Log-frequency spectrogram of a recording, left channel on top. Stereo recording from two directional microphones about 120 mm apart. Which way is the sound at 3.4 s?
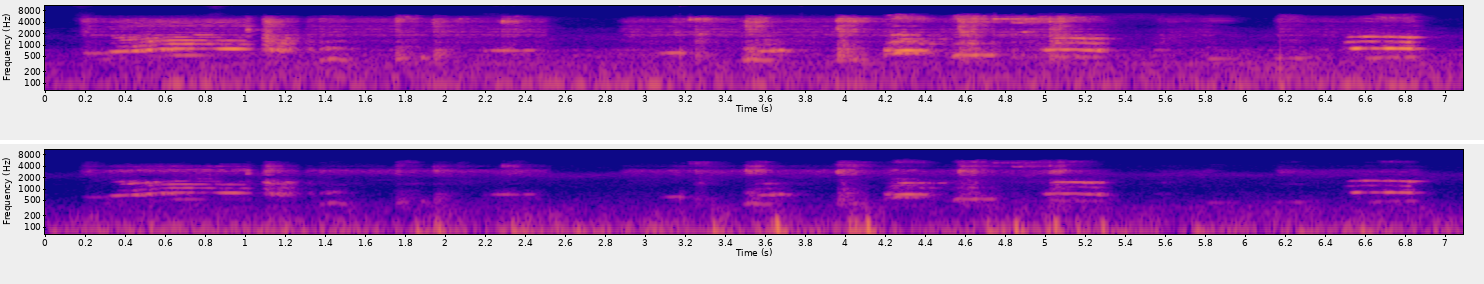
25° left (ahead or behind).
